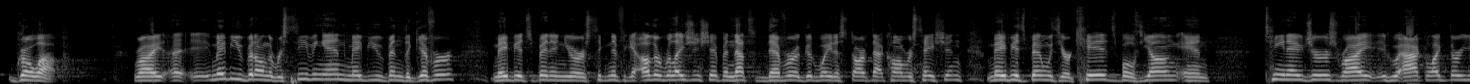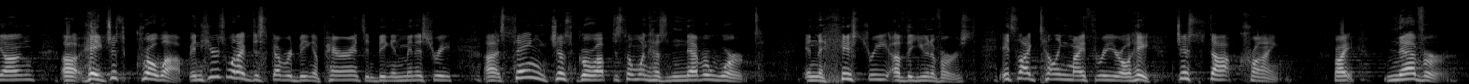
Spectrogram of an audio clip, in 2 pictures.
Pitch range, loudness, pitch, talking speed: 185-220 Hz, -28 LUFS, 200 Hz, 195 wpm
